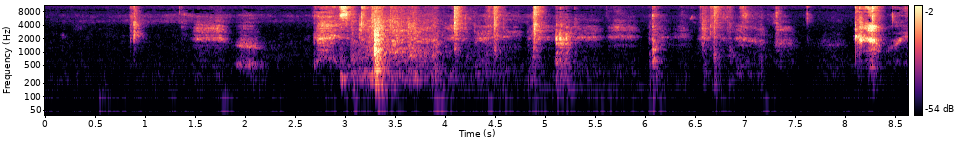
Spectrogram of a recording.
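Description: Small clicks and knocks of makeup items and containers being handled, with a louder rustling burst about three seconds in.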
